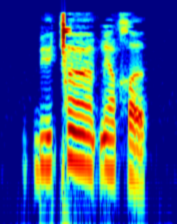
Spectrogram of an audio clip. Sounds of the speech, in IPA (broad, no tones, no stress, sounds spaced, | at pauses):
ɓ y ǀ œ̃ː ɓ ẽ χ ə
